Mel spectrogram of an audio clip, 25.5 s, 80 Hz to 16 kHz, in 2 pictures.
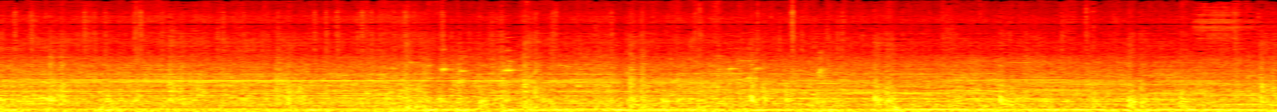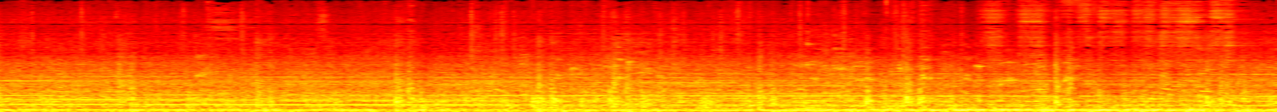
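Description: JR East 115 series electric train running, heard from the cab: a steady hum and rumble of the motors and wheels on the rails, with a few tones that shift in pitch as it goes.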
